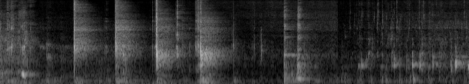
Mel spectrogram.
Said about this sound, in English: Serve chilled, crack it and glug.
